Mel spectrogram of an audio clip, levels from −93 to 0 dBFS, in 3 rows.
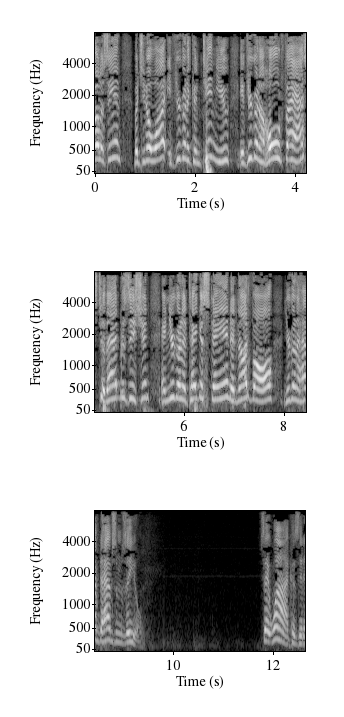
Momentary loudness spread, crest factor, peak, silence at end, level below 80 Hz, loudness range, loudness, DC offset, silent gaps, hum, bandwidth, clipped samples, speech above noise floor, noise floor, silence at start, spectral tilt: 10 LU; 18 dB; 0 dBFS; 0 s; -34 dBFS; 13 LU; -16 LUFS; under 0.1%; none; none; 8 kHz; under 0.1%; 58 dB; -75 dBFS; 0 s; -2.5 dB/octave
